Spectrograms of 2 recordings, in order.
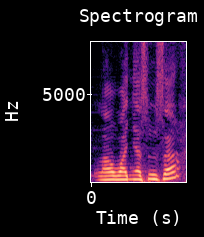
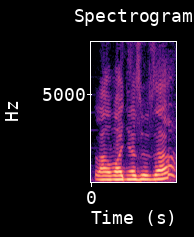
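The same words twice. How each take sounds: The two takes are said the same way.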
